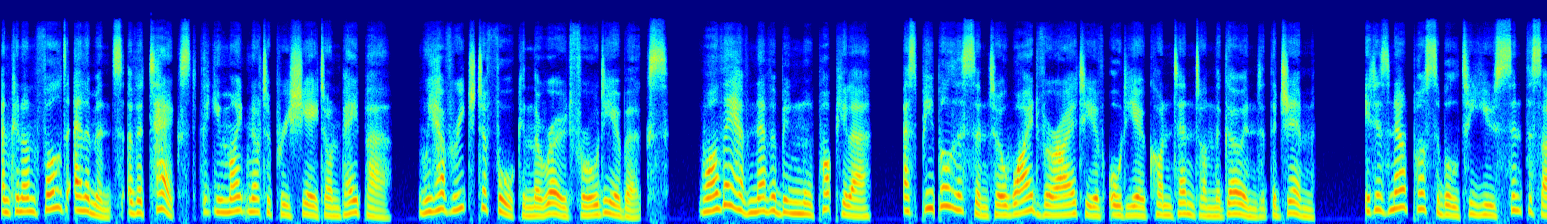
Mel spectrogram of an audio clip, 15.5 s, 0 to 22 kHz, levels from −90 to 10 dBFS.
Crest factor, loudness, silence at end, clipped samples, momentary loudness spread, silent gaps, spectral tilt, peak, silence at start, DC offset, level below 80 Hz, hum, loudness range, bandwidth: 18 dB; -20 LUFS; 0 s; under 0.1%; 7 LU; none; -4.5 dB/octave; -2 dBFS; 0 s; under 0.1%; -68 dBFS; none; 2 LU; 15.5 kHz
